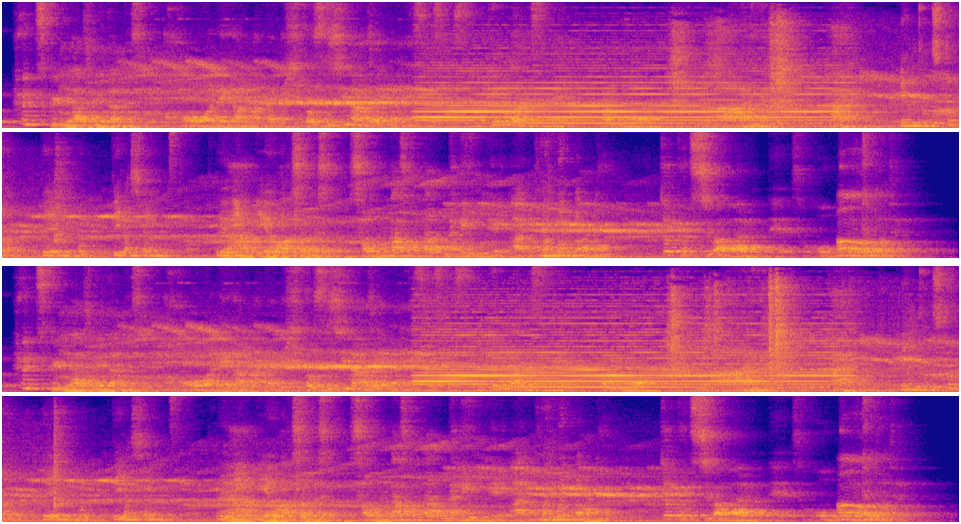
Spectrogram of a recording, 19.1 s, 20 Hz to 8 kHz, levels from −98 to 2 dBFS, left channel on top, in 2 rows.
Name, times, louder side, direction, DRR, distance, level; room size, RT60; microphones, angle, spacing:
voice 1, 0.1-7.8 8.2-8.6 9.3-9.5 11.7-15.7 16.2-18.4, equal, 15° left, -8 dB, 1.0 m, -23 dB
sound 1, 0.6-16.5, right 1 dB, ahead, 0.3 m, -28 dB
sound 2, 4.1-8.6 9.0-9.2 9.5-10.2, right 1 dB, 70° right, 0.5 m, -19 dB
voice 2, 6.9-7.6 9.0-9.7 10.0-10.4 10.7-12.7 13.1-13.3 15.0-15.4 17.9-18.5, left 1 dB, 55° left, -2 dB, 0.7 m, -23 dB
3.4 x 2.2 x 3.7 m, 1.2 s
head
